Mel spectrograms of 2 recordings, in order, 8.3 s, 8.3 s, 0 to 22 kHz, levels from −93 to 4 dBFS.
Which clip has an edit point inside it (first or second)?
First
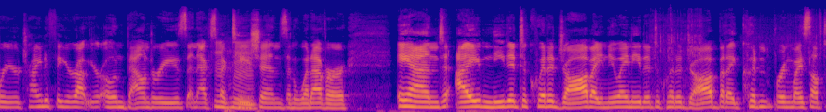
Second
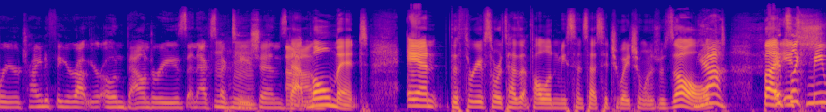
second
